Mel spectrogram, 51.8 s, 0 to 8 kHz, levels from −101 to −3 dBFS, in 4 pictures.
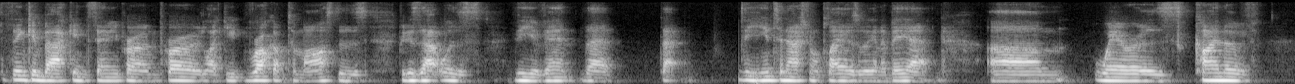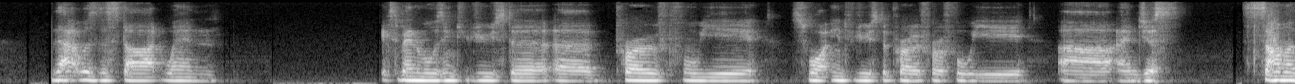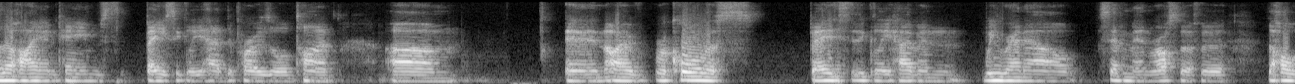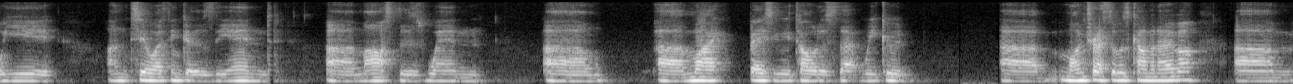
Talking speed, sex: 125 wpm, male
